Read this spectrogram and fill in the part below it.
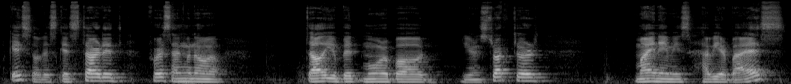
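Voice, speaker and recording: A man's voice: mid-range voice, unhurried, a bit bright. A middle-aged man from Colombia with a Colombian accent, a native Spanish speaker, giving an online Spanish lesson over a video call and checking in with "okay?" as he explains each step. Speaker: Spanish teacher. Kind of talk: online lesson with screen share. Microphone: webcam or laptop mic on video call.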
